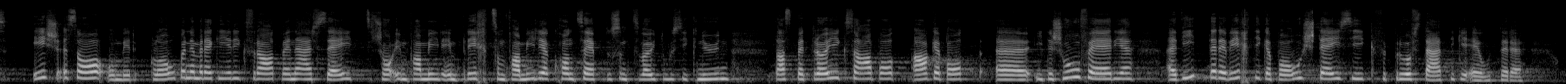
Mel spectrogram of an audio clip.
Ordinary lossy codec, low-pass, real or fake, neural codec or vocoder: Opus, 64 kbps; 14.4 kHz; real; none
